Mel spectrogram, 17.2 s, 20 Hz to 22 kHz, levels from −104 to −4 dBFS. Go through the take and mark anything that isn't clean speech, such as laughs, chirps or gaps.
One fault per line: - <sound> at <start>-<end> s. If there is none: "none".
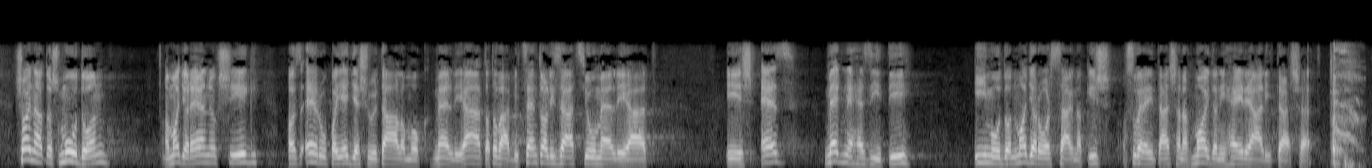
- cough at 16.6-17.1 s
